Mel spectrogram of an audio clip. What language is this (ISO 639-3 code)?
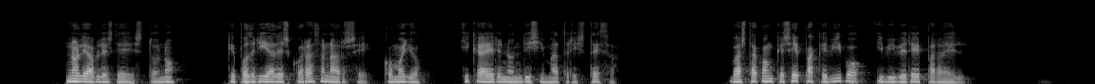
spa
